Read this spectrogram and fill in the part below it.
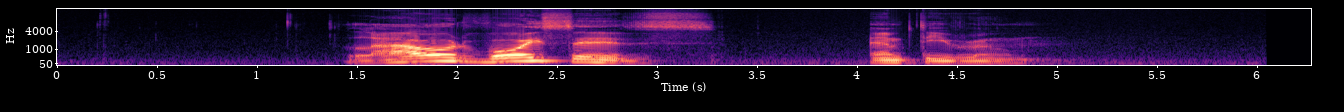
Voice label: loud voices empty room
